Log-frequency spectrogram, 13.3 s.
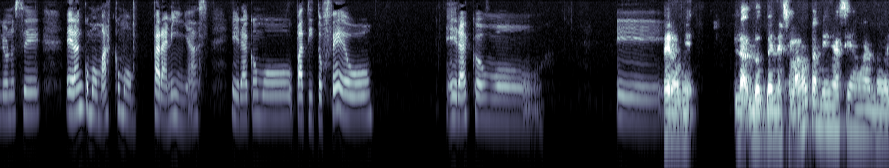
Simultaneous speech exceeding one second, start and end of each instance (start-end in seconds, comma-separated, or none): none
